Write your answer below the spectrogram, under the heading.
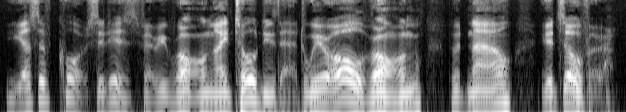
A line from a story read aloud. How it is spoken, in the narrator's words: said rather crossly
